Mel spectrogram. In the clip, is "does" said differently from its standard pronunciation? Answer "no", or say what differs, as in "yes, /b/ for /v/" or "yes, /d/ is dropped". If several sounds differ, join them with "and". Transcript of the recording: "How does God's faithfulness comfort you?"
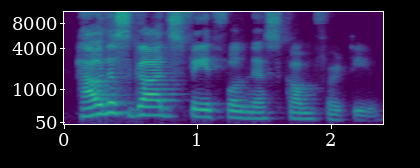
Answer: yes, /s/ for /z/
